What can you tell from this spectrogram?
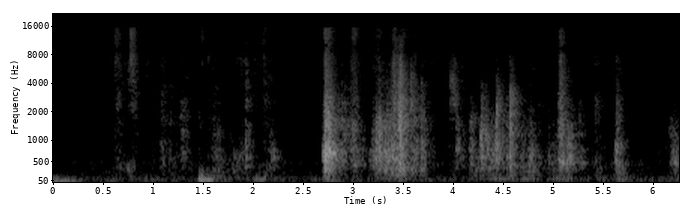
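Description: Faint, irregular rustling of a Teflon sheet being handled at a heat press.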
